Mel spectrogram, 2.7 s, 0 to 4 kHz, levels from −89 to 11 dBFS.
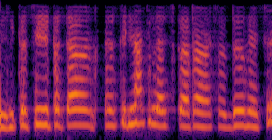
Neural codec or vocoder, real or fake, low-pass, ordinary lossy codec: codec, 24 kHz, 1 kbps, SNAC; fake; 3.6 kHz; none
